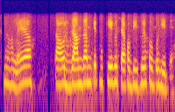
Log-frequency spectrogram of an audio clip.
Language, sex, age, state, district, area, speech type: Assamese, female, 30-45, Assam, Sivasagar, rural, conversation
